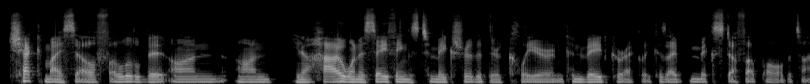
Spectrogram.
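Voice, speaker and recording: Man with an American accent, monotone and flat, moderate pace with hardly any pauses, dry and close sound with no echo. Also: medium pitch for a man. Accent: sounds American. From Austria, with American mother. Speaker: podcast host. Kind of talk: interview podcast; scripted outro.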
